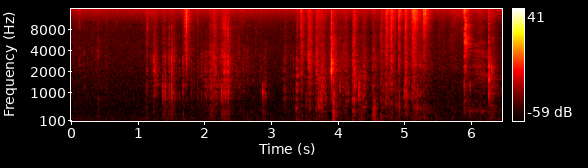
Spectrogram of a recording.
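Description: Pages of a large picture book being turned by hand: faint paper rustling and crinkling with scattered soft clicks, the sharpest snap a little past the middle.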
